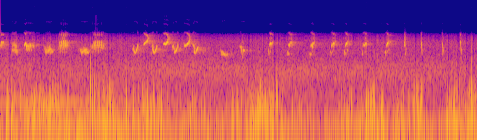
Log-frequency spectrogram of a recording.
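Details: Mockingbird displaying its vocal talents, heard on a hike: a varied run of whistled and hooked notes, some phrases repeated several times, then rapid clicking chips, against low rumbling noise.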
